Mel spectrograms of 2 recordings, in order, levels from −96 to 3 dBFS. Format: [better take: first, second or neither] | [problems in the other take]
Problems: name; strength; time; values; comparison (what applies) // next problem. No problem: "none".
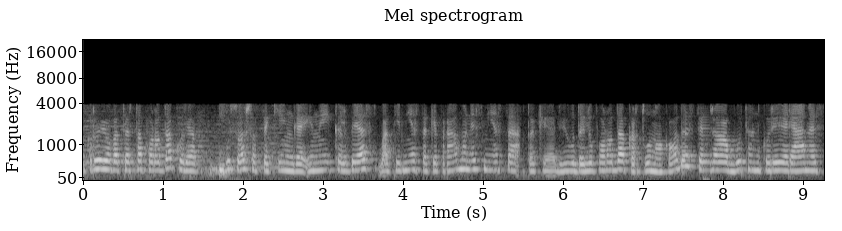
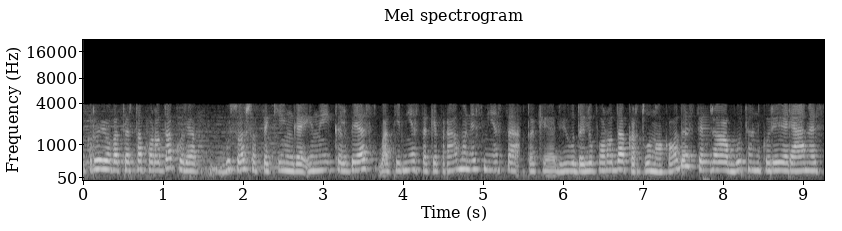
second | background sound (Snare drum); 8 dB below the speech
